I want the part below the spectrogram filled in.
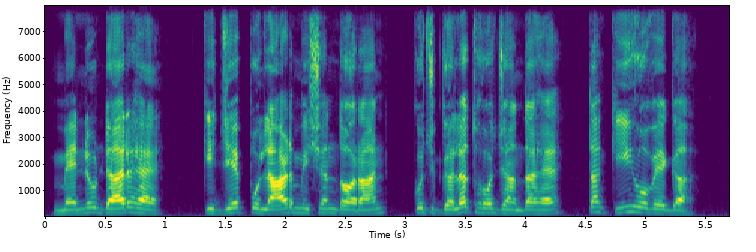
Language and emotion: Punjabi, fearful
